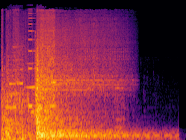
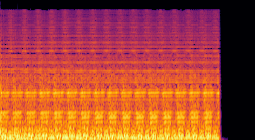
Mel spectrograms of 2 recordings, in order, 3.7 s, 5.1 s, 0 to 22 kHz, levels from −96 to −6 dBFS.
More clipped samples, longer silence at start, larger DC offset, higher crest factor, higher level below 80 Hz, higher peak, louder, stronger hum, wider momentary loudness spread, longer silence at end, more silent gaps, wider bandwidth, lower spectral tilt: neither; about the same, 0 s vs 0 s; neither; first, 20 dB vs 12 dB; second, -32 dBFS vs -16 dBFS; about the same, 0 dBFS vs 0 dBFS; second, -19 LUFS vs -12 LUFS; neither; first, 24 LU vs 1 LU; second, 0.15 s vs 0.7 s; neither; about the same, 17.5 kHz vs 16.5 kHz; second, -5 dB/octave vs -6.5 dB/octave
